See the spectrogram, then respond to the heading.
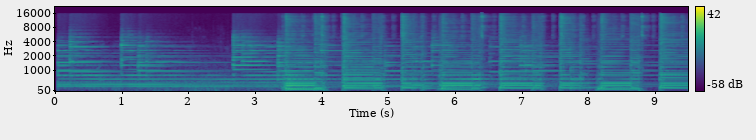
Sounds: church bell
bell
music

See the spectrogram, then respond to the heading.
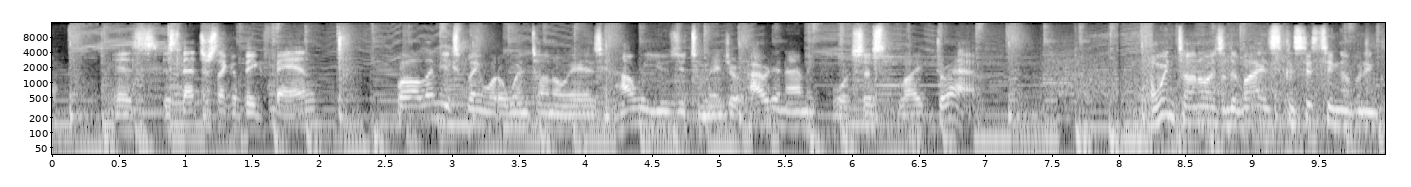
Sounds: music
speech

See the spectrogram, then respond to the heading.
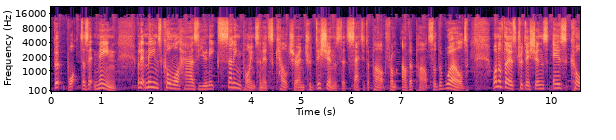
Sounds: speech

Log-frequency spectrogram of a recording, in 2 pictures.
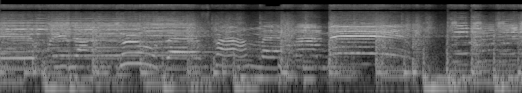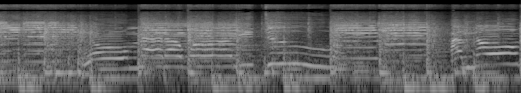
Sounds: music
rhythm and blues
reggae

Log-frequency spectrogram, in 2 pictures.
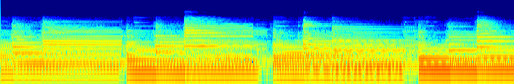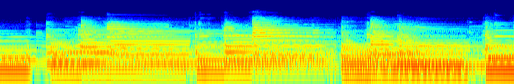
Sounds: music

